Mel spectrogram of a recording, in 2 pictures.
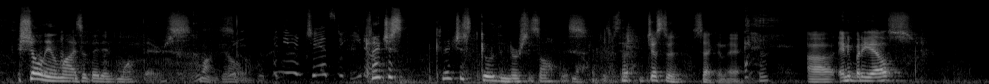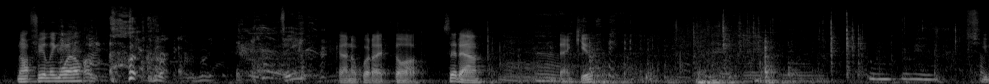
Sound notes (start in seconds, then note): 10.4 students coughing; 14.8 students groan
